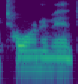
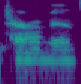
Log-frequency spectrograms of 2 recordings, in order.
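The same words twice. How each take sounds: First: "tournament" with an "or" vowel, TOR-nament; Pennsylvania pronunciation. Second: "tournament" with an "ur" vowel, TUR-nament; Iowa pronunciation. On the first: Showing how Pennsylvanians say it, "tournament" as TOR-nament. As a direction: say "tournament" starting like "tore". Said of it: "we say tournament". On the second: Showing how Iowans say it, "tournament" as TUR-nament. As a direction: say "tournament" starting like "turn". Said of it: "they say tournament". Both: Shown as a demonstration.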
